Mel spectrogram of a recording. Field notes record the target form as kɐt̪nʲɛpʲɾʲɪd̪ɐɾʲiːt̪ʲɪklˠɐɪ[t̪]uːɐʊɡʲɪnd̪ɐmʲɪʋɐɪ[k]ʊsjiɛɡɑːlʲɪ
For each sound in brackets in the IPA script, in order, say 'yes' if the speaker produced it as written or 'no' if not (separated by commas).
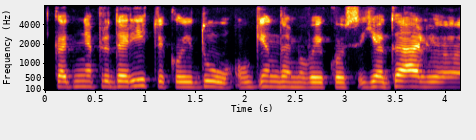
no, yes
